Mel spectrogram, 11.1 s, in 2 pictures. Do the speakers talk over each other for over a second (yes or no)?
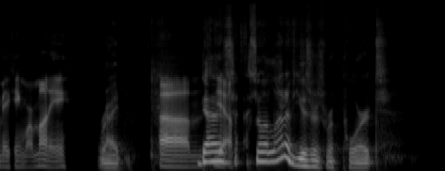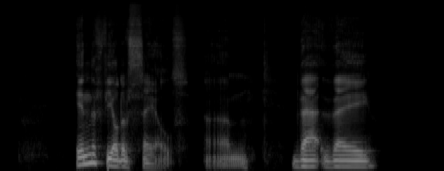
no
